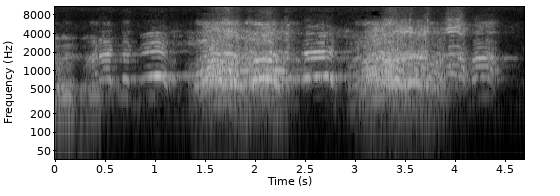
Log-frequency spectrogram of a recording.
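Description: Crowd at an outdoor Bengali religious sermon gathering raising loud takbir chants in unison, two swelling collective shouts with a single voice leading in between.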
